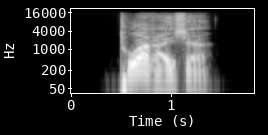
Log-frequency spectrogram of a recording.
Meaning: inflection of torreich: 1. strong/mixed nominative/accusative feminine singular 2. strong nominative/accusative plural 3. weak nominative all-gender singular
- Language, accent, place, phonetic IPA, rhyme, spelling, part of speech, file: German, Germany, Berlin, [ˈtoːɐ̯ˌʁaɪ̯çə], -oːɐ̯ʁaɪ̯çə, torreiche, adjective, De-torreiche.ogg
